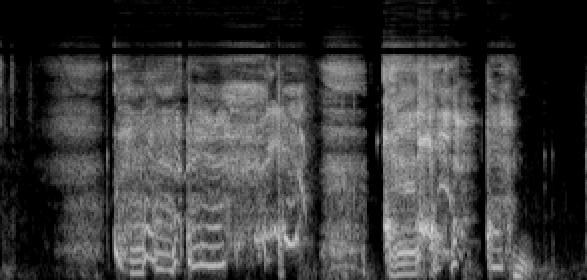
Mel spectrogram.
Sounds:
Cough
